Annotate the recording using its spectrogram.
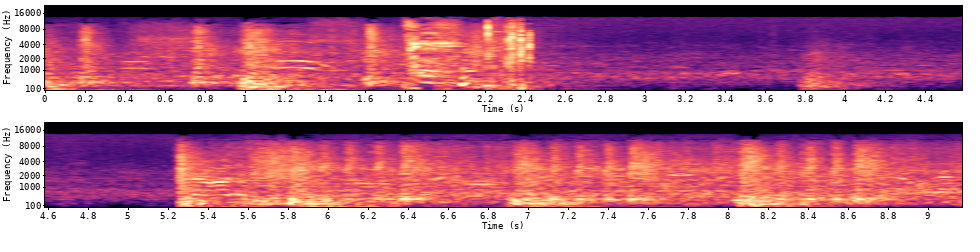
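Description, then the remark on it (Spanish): A heavy procession float carrying the Virgin is lowered and thuds down onto the street at the doors of San Julián after a band march, amid loud crowd noise, which drops briefly to a hush before a broad wash of applause and crowd sound swells back up. “Sí, pues ahora el paso acaba de arriar, después de haber interpretado esta marcha,”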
